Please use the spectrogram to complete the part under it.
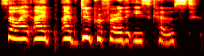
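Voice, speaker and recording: A woman from Pittsburgh, Pennsylvania, calls in to a livestream. Her voice is high, and she talks politely and hesitantly, often pausing with fillers. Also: a little mellow, rough recording. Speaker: caller. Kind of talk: casual call-in chat.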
